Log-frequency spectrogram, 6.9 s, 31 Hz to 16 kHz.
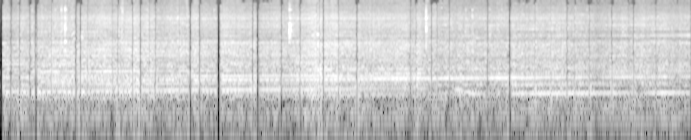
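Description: BMW E30 325i's 2.5-litre straight-six engine running hard in a race, heard from inside the cabin; its note holds steady, with a brief break and change of pitch about four and a half seconds in.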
